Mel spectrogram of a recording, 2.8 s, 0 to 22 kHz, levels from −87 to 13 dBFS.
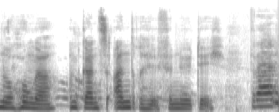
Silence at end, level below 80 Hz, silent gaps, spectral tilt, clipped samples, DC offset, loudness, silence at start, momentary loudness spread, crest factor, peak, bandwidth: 0 s; -64 dBFS; none; -6.5 dB/octave; under 0.1%; under 0.1%; -24 LUFS; 0 s; 11 LU; 16 dB; -8 dBFS; 14 kHz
